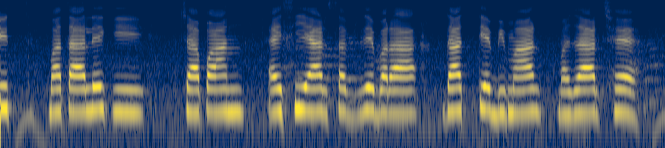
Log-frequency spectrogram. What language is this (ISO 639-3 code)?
mag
